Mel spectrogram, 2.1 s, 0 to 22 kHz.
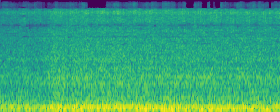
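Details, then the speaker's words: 2005 Ford F-150 5.4L 3-valve Triton V8 after replacing the roller followers following noise despite a timing job 20,000 miles earlier: even, quiet idle with a steady hum and no ticking in the valvetrain on either bank; normal healthy idle. "Sounds like a brand new 543 valve. On both sides, nice and smooth, nice and quiet."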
